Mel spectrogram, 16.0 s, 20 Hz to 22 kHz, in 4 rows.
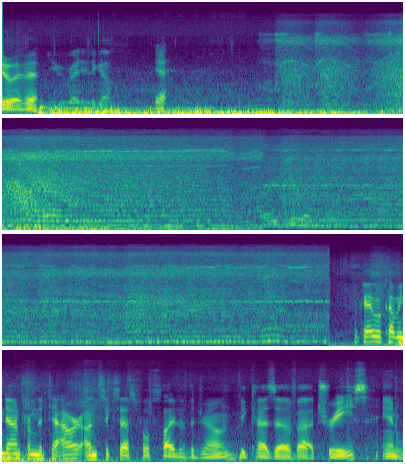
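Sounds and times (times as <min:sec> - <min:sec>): wind rumble on microphone: 0:00.0 - 0:06.6, 0:11.4 - 0:14.0
drone propellers whining: 0:00.8 - 0:13.2.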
